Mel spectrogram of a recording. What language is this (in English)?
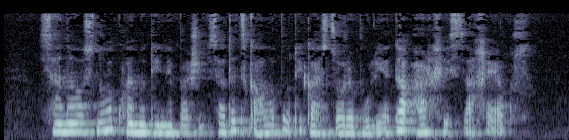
Georgian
